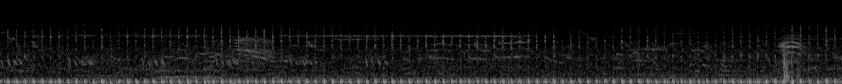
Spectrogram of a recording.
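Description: A steady low background hum, pulsing rapidly and evenly, with faint distant voices over it.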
